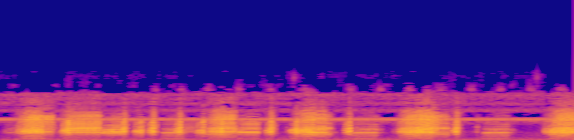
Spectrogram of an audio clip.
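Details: Waterside frogs croaking: loud, grating croaks in bursts about half a second long, separated by short stuttering calls, over a faint steady high tone.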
